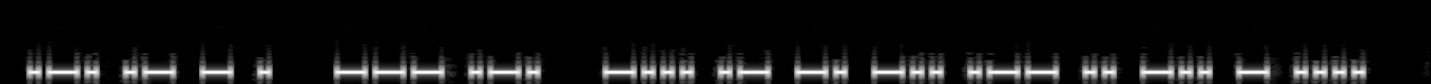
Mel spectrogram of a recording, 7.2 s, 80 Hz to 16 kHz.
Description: Morse code, heard as a keyed tone, about 25 wpm, 600 Hz. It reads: RATE OR BANDWIDTH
